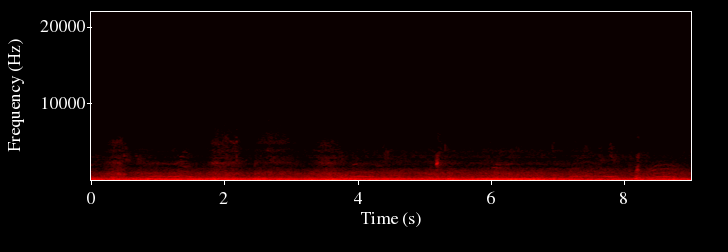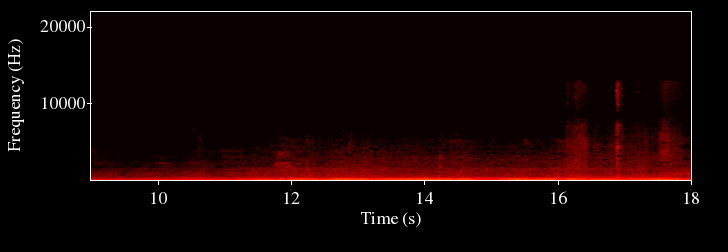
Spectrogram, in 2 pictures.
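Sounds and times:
vehicle engine running: 0:10.5 - 0:18.0.

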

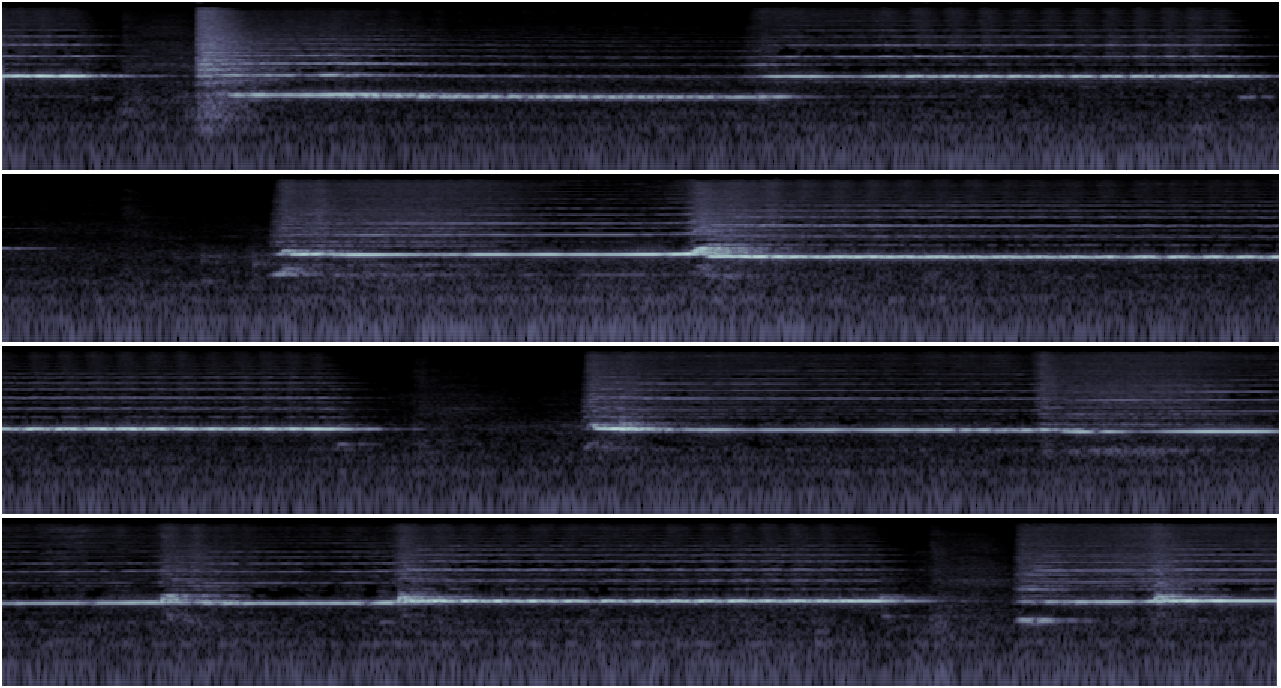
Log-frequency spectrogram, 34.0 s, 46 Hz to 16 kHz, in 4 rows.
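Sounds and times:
shakuhachi flute long notes: 0:00.0 - 0:08.8, 0:10.3 - 0:19.7, 0:20.9 - 0:34.0.

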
